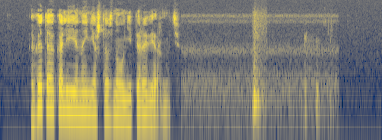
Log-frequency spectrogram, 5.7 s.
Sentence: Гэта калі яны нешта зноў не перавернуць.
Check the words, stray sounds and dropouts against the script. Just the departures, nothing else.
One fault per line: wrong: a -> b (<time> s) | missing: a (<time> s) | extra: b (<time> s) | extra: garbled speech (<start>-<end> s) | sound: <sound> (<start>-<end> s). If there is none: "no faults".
sound: whoosh (3.8-4.0 s)
sound: laugh (4.6-5.0 s)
